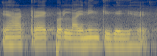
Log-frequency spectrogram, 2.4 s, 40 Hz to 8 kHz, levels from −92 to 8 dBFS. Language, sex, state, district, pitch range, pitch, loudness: Hindi, male, Uttar Pradesh, Lucknow, 110-120 Hz, 115 Hz, -15 LUFS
